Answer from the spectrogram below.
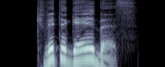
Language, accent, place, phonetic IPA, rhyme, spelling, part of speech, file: German, Germany, Berlin, [ˌkvɪtəˈɡɛlbəs], -ɛlbəs, quittegelbes, adjective, De-quittegelbes.ogg
- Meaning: strong/mixed nominative/accusative neuter singular of quittegelb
